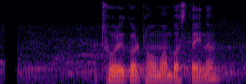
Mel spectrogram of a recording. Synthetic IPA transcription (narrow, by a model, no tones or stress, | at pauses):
t͡sʰoɽekoʈʰaw̃mabʌsd̪ʌjnʌ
